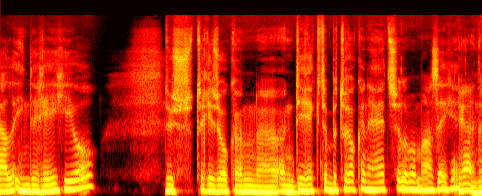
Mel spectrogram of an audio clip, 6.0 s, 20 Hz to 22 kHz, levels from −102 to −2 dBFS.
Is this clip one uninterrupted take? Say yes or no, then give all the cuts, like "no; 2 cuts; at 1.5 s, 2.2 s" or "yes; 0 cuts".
no; 1 cut; at 2.1 s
